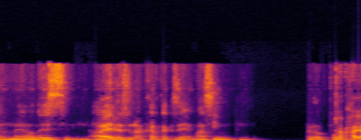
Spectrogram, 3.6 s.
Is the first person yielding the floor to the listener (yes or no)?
yes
